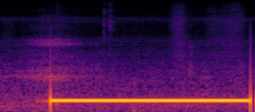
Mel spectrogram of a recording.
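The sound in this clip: A telephone ringing tone sounds as a single steady, mid-pitched electronic beep lasting about two seconds, loud and clean, cutting in and out abruptly over faint background hiss.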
